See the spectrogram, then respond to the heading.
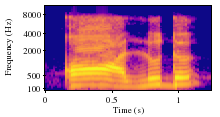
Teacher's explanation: अब जब लाम को दाल से कनेक्ट करेंगे तो लाम के बाद वाव है, अलिफ है, अलिफ है, तीनों हर्फ को छोड़ देंगे, वाव के ऊपर जज्म नहीं है इसलिए इसको नहीं पढ़ेंगे। क़ालुद, दाल में कलकला है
